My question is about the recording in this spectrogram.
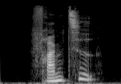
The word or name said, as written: fremtid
